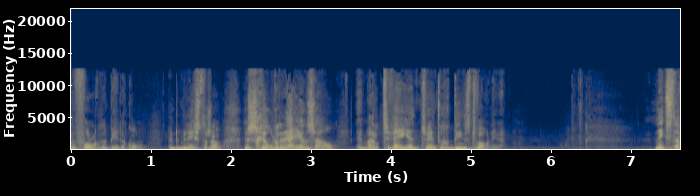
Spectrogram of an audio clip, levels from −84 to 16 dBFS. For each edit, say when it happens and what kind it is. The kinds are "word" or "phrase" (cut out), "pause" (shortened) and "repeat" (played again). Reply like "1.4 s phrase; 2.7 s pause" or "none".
1.7 s word; 3.8 s word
